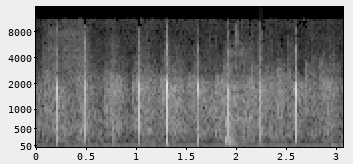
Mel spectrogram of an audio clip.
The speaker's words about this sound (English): I think they deserve a hand. You guys give them a hand. Woo!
